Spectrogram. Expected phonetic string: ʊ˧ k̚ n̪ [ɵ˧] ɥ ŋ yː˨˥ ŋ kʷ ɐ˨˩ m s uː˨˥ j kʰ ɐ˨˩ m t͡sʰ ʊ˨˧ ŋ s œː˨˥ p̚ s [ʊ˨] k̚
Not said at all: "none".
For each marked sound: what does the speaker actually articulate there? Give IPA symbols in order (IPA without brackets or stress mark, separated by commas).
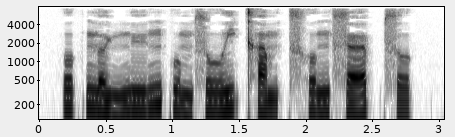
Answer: ɵ˨˩, ʊ˨˥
